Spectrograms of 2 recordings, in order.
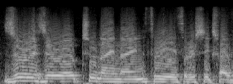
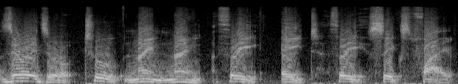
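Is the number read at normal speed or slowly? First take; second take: normal; slowly. First: The number is read at normal speed. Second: The number is read slowly.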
